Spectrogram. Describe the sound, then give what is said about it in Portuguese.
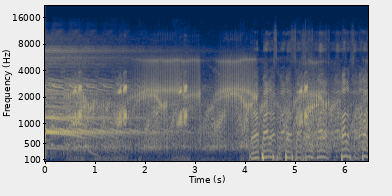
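Frog croaking sound effect, a rapid series of throaty croaks repeating in a busy rhythm, loud, with a chattering layered texture that thickens toward the end. “Para, sapo. Para, chega, sapo.”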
